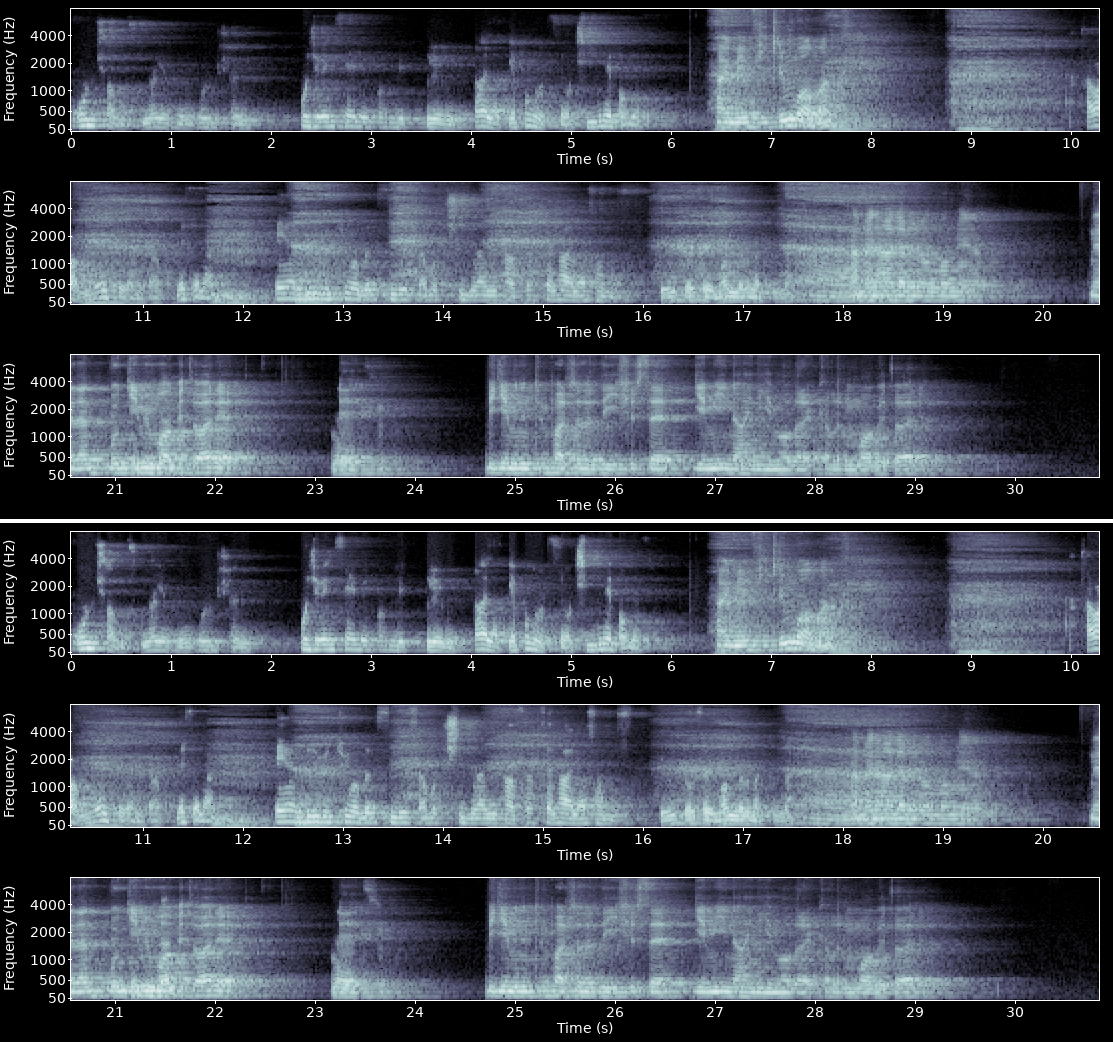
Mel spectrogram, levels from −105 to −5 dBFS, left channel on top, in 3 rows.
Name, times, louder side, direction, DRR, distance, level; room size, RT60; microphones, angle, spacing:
voice 1, 0.0-1.8 2.3-5.7 10.1-11.7 12.3-15.8 16.2-17.5 21.0-21.6 23.2-23.4, right 3 dB, 55° right, 11 dB, 1.0 m, -25 dB
sound 1, 6.4-7.0 7.3-8.2 8.8-9.8 10.3-11.3 11.6-12.2 12.4-13.1 13.5-15.3 16.1-17.0 17.4-18.9, left 2 dB, 35° left, 3.3 m, -33 dB
voice 2, 6.4-7.8 18.0-19.4 20.5-22.2 23.2-23.6 24.7-29.2, equal, 10° left, 4 dB, 2.2 m, -23 dB
25.5 x 15.5 x 8.0 m, 1.4 s
head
